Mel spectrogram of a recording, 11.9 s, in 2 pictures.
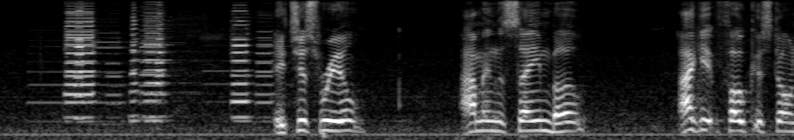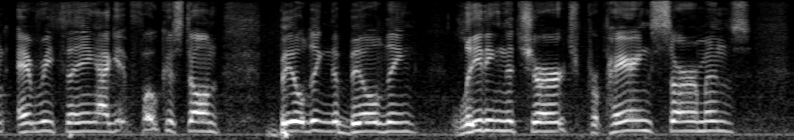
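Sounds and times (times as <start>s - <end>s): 
car horn honks: 0.2s - 2.5s
speech: 2.1s - 2.8s, 3.5s - 4.5s, 5.1s - 11.8s.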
